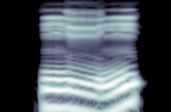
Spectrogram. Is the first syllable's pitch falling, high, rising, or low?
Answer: low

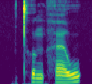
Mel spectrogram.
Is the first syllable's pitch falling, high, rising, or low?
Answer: low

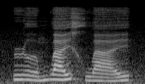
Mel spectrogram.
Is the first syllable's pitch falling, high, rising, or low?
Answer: low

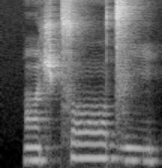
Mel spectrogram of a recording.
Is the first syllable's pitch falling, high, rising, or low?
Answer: low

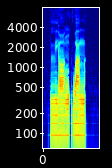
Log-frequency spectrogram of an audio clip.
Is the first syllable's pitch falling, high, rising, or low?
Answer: rising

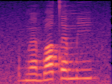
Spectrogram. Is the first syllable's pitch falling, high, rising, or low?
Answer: low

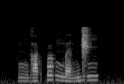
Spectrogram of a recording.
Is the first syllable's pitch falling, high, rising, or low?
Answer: low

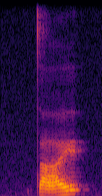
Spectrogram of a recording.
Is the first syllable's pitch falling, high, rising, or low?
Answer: rising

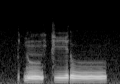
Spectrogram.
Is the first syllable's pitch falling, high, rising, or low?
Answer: low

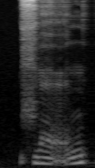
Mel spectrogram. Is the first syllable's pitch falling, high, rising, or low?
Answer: low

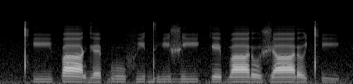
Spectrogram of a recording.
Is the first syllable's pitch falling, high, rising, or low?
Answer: low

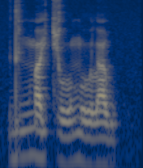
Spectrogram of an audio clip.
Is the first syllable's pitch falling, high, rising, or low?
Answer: rising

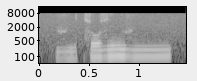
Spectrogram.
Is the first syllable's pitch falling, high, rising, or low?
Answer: low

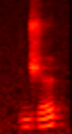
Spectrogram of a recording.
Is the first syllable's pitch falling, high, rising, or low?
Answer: rising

